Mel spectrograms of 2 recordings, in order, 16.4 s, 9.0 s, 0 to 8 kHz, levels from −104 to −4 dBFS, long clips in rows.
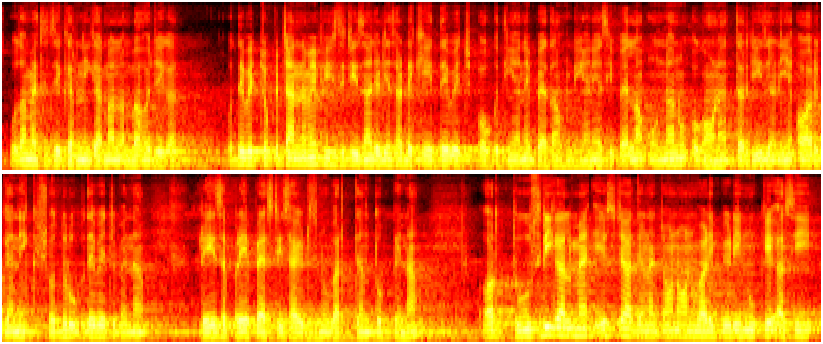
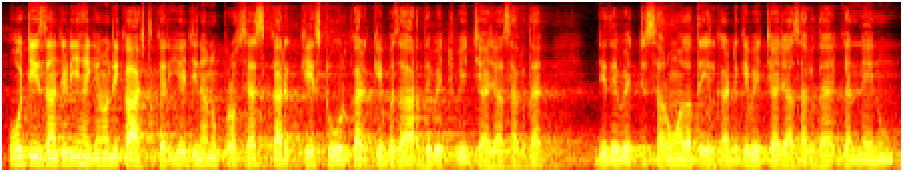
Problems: none marked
